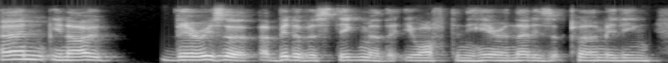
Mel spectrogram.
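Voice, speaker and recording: The speaker goes at a fairly quick pace with an Australian accent. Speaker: tech company founder presenting product. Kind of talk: product presentation. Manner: casual with many fillers.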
